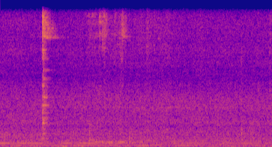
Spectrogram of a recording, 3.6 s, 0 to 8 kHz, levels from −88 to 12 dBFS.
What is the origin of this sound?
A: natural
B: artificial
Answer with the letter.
A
